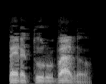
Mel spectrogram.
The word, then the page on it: perturbado: espagnol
